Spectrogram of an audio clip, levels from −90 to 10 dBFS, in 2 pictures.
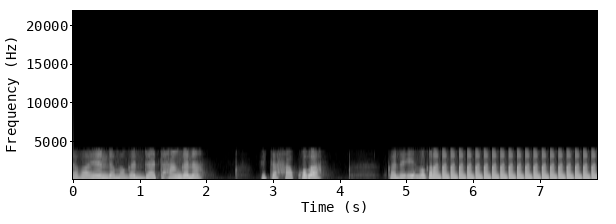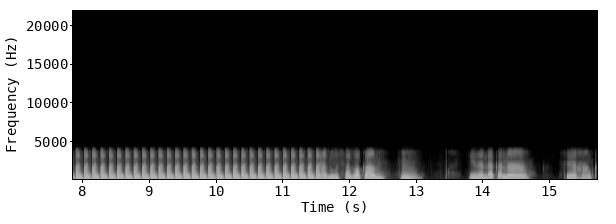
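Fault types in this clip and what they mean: Broken-record loop: from 5.55 to 11.57 s, a 124 ms fragment of speech repeats exactly, back to back, 49 times, and the speech due in those six seconds never arrives; this points to a likely stalled player, encoder or stream resending its last buffer.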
